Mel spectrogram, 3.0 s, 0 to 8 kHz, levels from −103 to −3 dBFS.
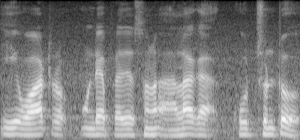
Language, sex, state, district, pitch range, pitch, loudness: Telugu, male, Andhra Pradesh, Manyam, 125-135 Hz, 130 Hz, -16 LUFS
